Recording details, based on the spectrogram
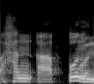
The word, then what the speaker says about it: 한아뿐: 제목이 지구에서 여기 발음을 주의해야 되는데요. 하나뿐. 음? 그러니까 여자 주인공 이름이 한아예요. – 한아. – 네네네. 네. – 지구에서 한아뿐.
